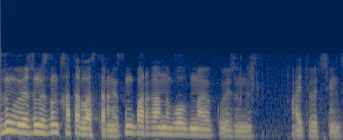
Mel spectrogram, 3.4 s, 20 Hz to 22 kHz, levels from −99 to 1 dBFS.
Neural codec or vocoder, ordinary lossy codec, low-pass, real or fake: none; none; 5.4 kHz; real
